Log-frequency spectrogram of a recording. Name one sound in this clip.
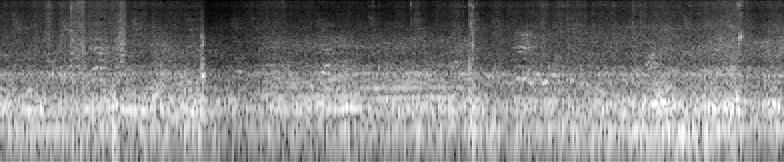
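Metal tools clink and scrape against engine parts.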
